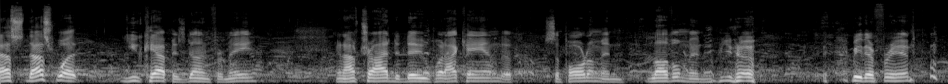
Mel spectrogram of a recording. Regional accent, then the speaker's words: Mobile, Alabama, United States

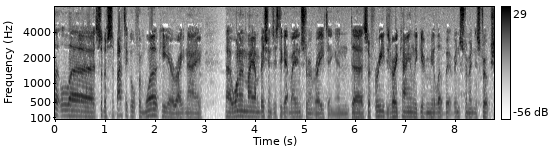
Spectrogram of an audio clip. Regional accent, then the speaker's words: England, United Kingdom; moved away as an adult; also born or lived in Scotland; now in United States; I'm coming from England, okay?

